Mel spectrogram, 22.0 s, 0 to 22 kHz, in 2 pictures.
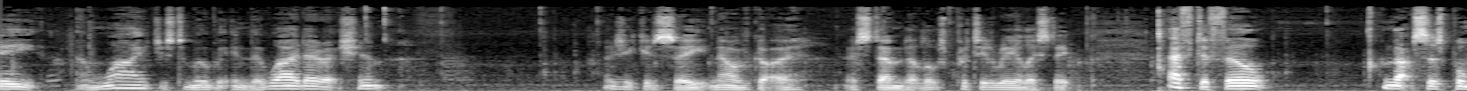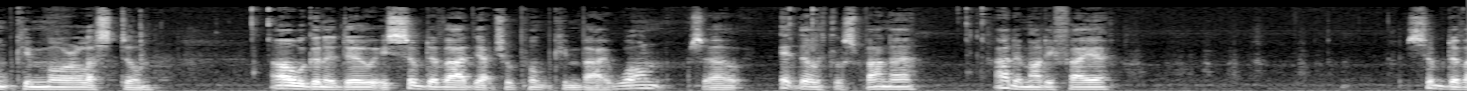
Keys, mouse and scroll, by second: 0.3 y, 2.6 click, 3.8 middle click, 3.9 middle click, 4.0 middle click, 5.1 middle click, 5.5 middle click, 5.7-6.0 scroll, 6.4 scroll, 6.9 middle click, 8.4 f, 9.2-9.7 scroll down 4, 10.9 middle click, 10.9 scroll down 1, 11.2-11.8 scroll, 11.8 Tab, 12.2 scroll down 4, 12.8 click, 13.2 Tab, 15.9 scroll, 16.8 click, 18.1 click.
